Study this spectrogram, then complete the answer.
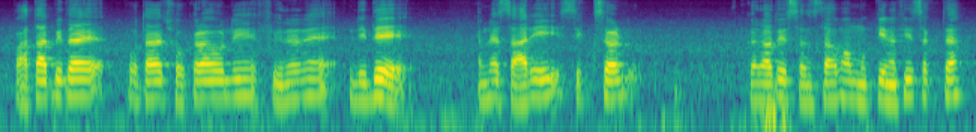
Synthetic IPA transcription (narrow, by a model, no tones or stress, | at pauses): pat̪apit̪aepot̪anat͡ʃʰokɾaonifilonḛlid̪ʱe | emnesaɾisɪksəɽ | kəɾat̪isə̃nst̪ʰamãmukinət̪ʰiʃək̚t̪a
